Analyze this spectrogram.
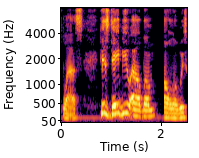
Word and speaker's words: Blxst: this time we're reviewing blast spelled blxst but pronounced blast his debut album I'll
